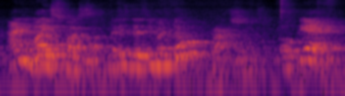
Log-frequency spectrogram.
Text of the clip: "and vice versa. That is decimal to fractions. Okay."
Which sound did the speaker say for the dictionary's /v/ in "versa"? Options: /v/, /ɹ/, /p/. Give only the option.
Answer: /p/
